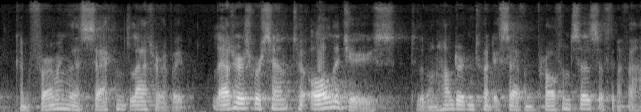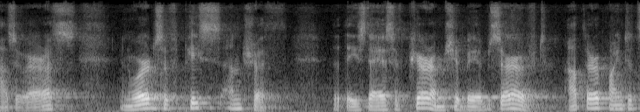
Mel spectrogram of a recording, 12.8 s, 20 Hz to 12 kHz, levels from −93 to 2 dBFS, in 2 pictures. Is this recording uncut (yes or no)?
no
